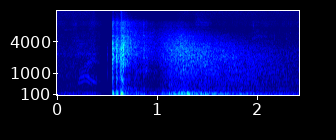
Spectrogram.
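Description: A volley from a memorial gun salute: one sharp crack about half a second in, followed by a rolling rumble that fades away over the next second and a half.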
